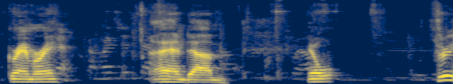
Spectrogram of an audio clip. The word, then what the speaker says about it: Grand Marais: know a place like grand marais did i say it right by the way yeah grammary and um you know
